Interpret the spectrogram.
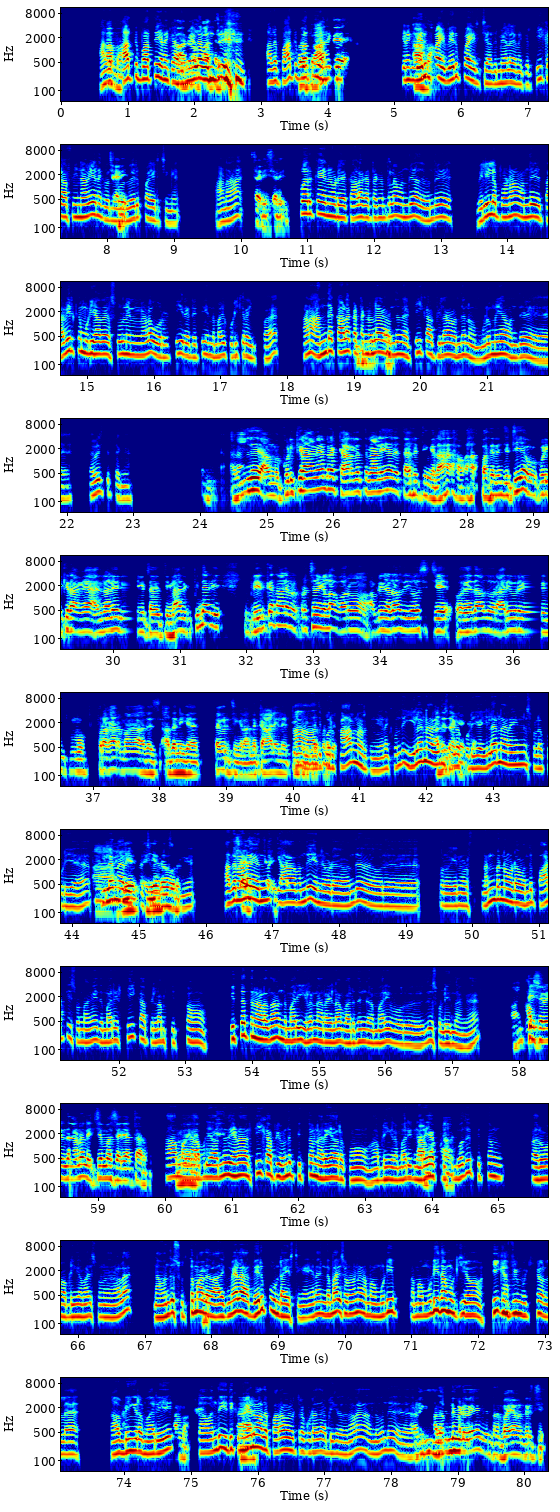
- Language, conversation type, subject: Tamil, podcast, உங்கள் நாளை ஆரோக்கியமாகத் தொடங்க நீங்கள் என்ன செய்கிறீர்கள்?
- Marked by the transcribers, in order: chuckle; "காலகட்டத்தில" said as "காலகட்டங்கத்தில"; unintelligible speech; other background noise; laughing while speaking: "ம் அதாவது, இல்ல அவங்க குடிக்கிறாங்கன்ற காரணத்தினாலேயே அத தவிர்த்தீங்களா?"; unintelligible speech; trusting: "பாட்டி சொல்லியிருந்தனால நிச்சயமா சரியாத்தா இருக்கும். உண்மையிலே"; laughing while speaking: "டீ, காஃபி முக்கியமில்ல"; unintelligible speech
